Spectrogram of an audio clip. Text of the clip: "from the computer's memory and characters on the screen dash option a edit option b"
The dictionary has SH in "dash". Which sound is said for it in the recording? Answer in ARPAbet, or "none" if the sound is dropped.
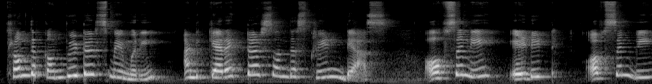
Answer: S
